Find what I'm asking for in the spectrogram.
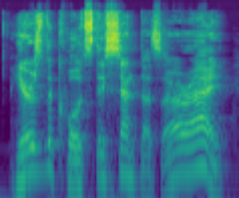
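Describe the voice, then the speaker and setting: A young man from Serbia, rambling through casual reaction commentary as a streamer, swearing often and correcting himself. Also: fairly high pitch.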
